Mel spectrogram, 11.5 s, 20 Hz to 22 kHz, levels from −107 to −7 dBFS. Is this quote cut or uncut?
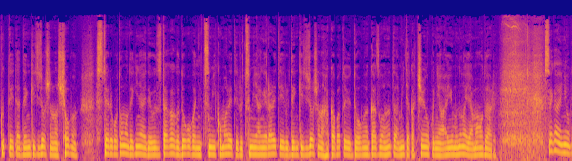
uncut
